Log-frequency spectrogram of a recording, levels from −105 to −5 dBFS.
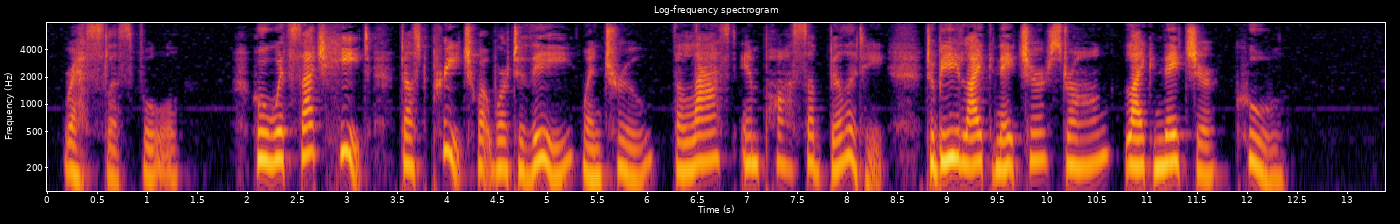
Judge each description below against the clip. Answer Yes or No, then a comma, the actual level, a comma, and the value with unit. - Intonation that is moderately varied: Yes, average, 3.9 semitones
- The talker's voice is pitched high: Yes, high, 210 Hz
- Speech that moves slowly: Yes, slow, 110 wpm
